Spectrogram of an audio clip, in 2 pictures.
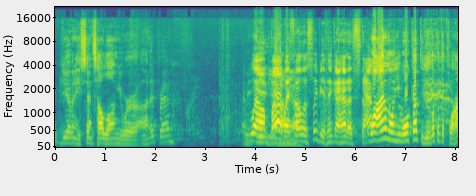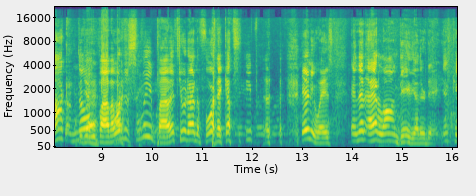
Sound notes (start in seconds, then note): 12.0 laughing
